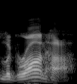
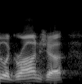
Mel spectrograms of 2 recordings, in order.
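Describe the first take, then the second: First: The J sounds like an H. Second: The J sounds like an English J. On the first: The speaker calls it right. "apparently the J is an H, so it's Lagranja" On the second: The speaker calls it wrong. "I keep wanting to say Lagranja"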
